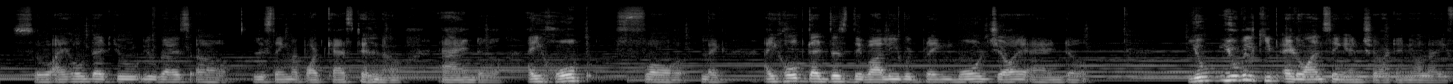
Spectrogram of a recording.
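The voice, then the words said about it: Strained voice from illness. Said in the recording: “sorry for my voice again. My health is not that good”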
